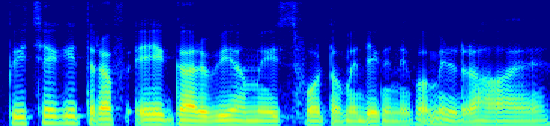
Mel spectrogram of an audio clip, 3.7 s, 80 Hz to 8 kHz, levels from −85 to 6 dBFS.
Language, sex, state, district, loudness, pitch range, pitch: Hindi, male, Rajasthan, Churu, -31 LUFS, 100-125 Hz, 110 Hz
